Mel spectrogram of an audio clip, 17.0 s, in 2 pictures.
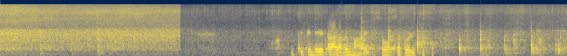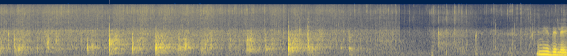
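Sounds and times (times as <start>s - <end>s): chicken sizzling in a frying pan: 0.0s - 16.8s
wooden spatula scraping a pan: 4.0s - 14.4s.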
